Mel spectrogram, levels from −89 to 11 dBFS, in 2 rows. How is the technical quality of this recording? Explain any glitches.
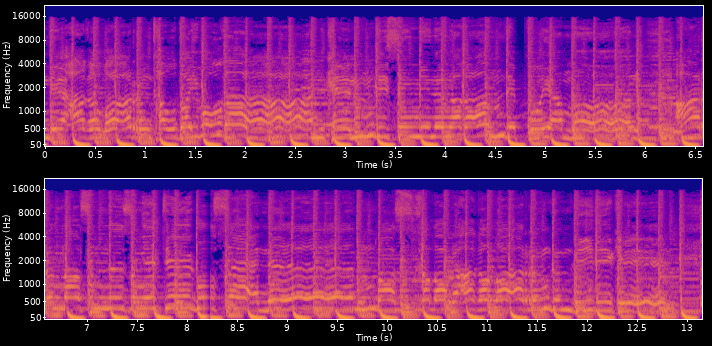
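There is one audible glitch, a short stall from a late packet at 8.17 to 8.26 s. A packet arrived late and the jitter buffer ran dry, so the receiver held the last sound for about 70 ms, then resumed from the same point with nothing lost. It sounds like a brief held smear with a slight buzz or dip. On a spectrogram it shows as horizontally smeared, frozen bands; the waveform shows a short repeating, near-periodic stretch.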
